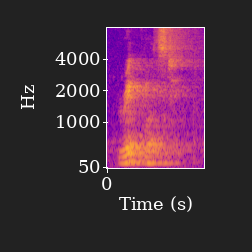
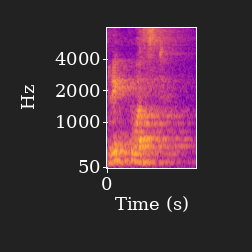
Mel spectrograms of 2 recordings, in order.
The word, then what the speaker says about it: request: And today let's start our class with the word request. And the pronunciation of the word is request, not request.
